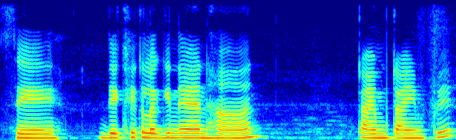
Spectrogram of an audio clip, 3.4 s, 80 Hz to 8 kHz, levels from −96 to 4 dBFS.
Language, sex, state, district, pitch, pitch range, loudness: Chhattisgarhi, female, Chhattisgarh, Jashpur, 240 Hz, 225-245 Hz, -22 LUFS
